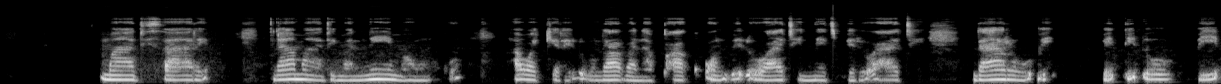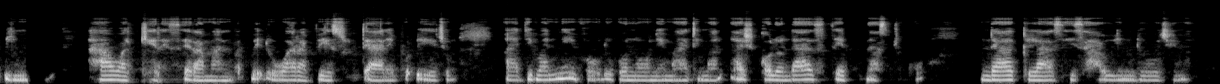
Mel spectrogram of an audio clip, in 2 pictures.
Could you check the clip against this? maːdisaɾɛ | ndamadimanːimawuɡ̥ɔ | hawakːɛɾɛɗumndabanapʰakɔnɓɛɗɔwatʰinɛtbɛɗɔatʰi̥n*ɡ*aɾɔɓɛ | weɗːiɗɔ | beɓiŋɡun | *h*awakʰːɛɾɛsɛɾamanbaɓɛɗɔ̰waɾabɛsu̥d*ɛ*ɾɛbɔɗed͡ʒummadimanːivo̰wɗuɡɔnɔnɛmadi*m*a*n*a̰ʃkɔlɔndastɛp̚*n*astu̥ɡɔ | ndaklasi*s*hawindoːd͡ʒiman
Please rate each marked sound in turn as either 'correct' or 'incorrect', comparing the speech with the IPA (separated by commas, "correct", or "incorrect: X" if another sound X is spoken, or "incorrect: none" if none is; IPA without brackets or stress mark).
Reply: incorrect: d, correct, incorrect: a, correct, correct, correct, correct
